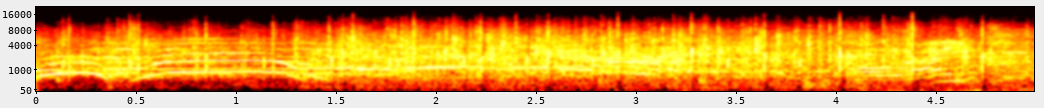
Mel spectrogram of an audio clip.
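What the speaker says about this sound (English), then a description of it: "So the people that you like, cheer real loud, okay?" Crowd at an outdoor Mr. Osaka contest during the Osaka Matsuri festival in San Francisco's Japantown cheering and clapping for a contestant, with loud whoops and shouts over steady applause throughout.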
